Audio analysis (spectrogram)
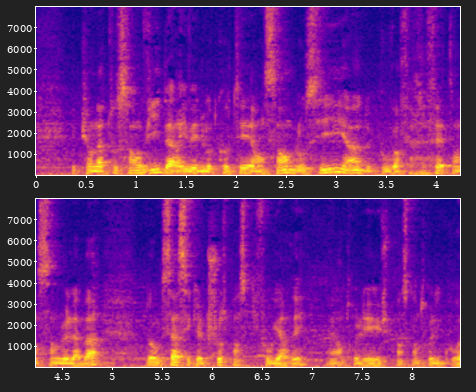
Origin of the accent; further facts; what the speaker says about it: Apt, Provence-Alpes-Côte d'Azur, France; je viens du Vaucluse, hein, au pied de Apt, exactement, au pied du Luberon.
